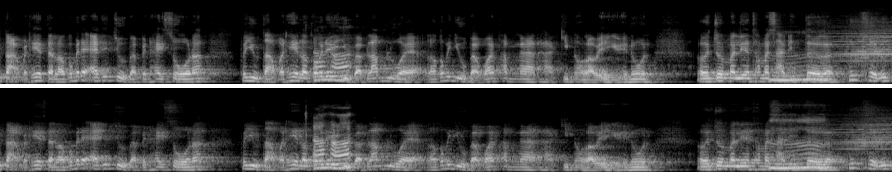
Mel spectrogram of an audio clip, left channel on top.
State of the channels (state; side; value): normal; both; correlation -0.08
